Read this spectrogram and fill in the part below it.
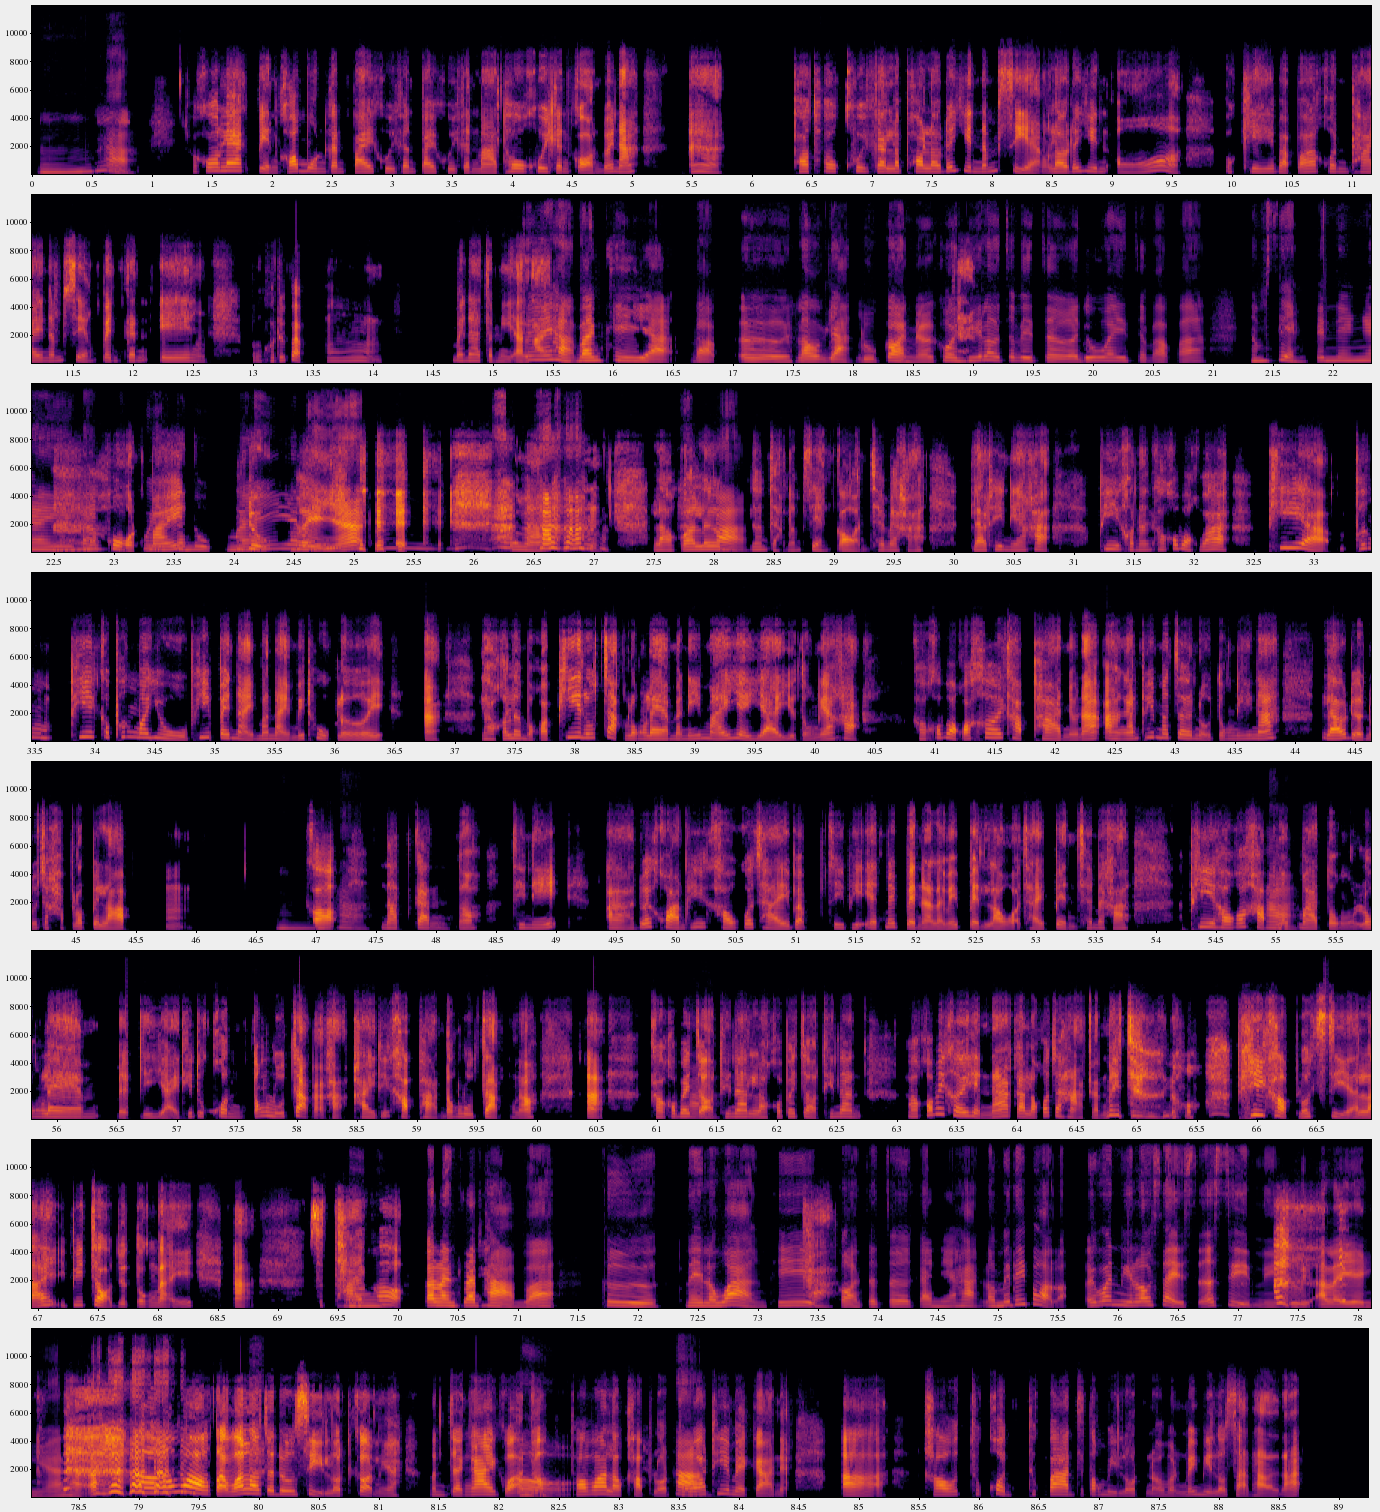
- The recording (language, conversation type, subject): Thai, podcast, คุณเคยมีประสบการณ์นัดเจอเพื่อนที่รู้จักกันทางออนไลน์แล้วพบกันตัวจริงไหม?
- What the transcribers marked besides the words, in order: tapping; other background noise; laugh; laugh; laughing while speaking: "ไม่เจอเนาะ"; laugh; laugh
